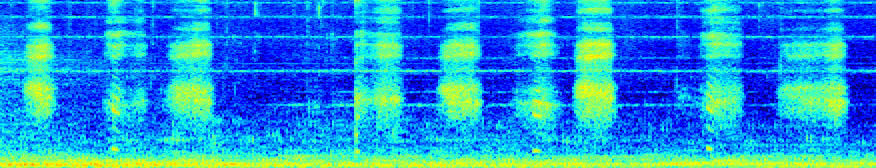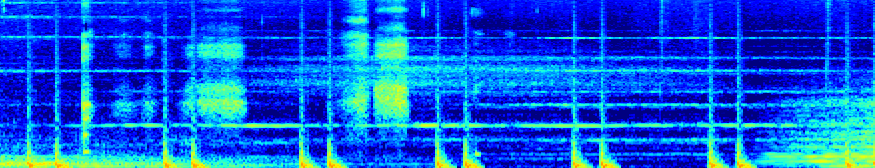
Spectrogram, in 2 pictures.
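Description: Suspense film sound design. A low rumbling drone comes with a run of short hiss-like bursts, then fades after about nine seconds. A slow heartbeat effect follows, in double thumps about a second and a half apart, over a faint steady hum.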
